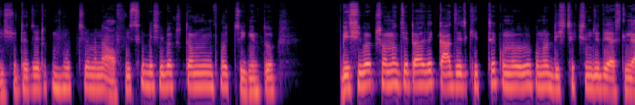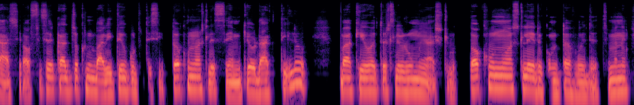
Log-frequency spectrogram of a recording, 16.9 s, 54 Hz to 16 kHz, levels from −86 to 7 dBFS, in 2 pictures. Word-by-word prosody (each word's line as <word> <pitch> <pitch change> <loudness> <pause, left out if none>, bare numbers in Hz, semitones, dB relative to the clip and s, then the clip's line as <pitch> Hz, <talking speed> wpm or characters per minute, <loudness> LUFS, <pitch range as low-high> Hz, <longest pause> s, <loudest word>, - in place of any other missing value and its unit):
বিষয়টা 100 +6 -4
যেরকম 140 +2 -2
হচ্ছে 135 +1 -7
মানে 135 0 0 0.2
অফিসে 130 +7 -4
বেশির 150 -1 0
ভাগ 155 +1 -1
টাম 150 -1 +2 0.4
হচ্ছে 145 -4 -2
কিন্তু, 115 +1 -1 1.0
বেশিরভাগ 155 +5 +4
সময় 170 0 +2
যেটা 165 -1 +3
হয় 165 0 +2 0.2
কাজের 150 +1 +2
ক্ষেত্রে 150 +2 -2
কোনোভাবে 150 0 +3
কোনো 150 0 +1
ডিস্ট্রাকশন 135 +2 -3
যদি 135 0 +2
আসলে 115 0 0
আসে - - -8
অফিসের 125 -1 -3
কাজ 120 -1 +4
যখন 125 +1 -2
বাড়িতেও 100 +5 +1
করতেছি 100 -5 -6 0.2
তখনও 125 +1 +3
আসলে - - -1
সেম, 90 -1 +1
কেউ 105 - +3
ডাক 100 0 +1 0.2
দিলো 170 +6 +1 0.6
বা 120 - +6
কেউ 120 -1 +3
হয়তো 115 - -2
আসলে 120 0 -2
রুমে 110 -2 +1
আসলো - - -6 0.2
তখনও 135 +2 +3
আসলে 130 0 0
এরকমটা 100 -3 -2
হয়ে 95 -1 -1
যাচ্ছে। 95 - -6
মানে 115 +1 +2
130 Hz, 160 wpm, -22 LUFS, 115-150 Hz, 1.0 s, বা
